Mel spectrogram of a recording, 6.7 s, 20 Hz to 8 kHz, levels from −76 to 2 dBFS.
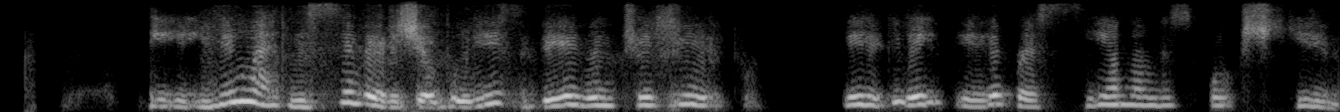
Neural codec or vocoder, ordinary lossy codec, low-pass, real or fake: codec, 16 kHz, 0.5 kbps, FreqCodec, smaller model; Opus, 16 kbps; 7.2 kHz; fake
